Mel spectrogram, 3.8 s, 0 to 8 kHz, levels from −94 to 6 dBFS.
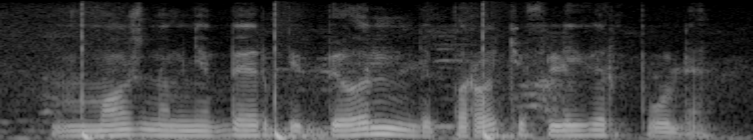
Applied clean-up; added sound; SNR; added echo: none; Thump, thud; 6 dB; none.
